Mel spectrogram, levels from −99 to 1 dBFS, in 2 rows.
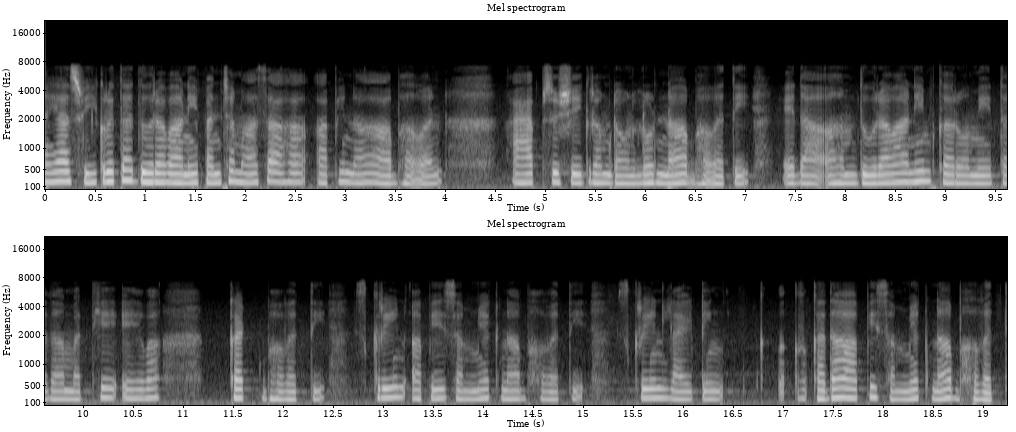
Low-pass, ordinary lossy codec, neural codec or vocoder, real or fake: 7.2 kHz; none; none; real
